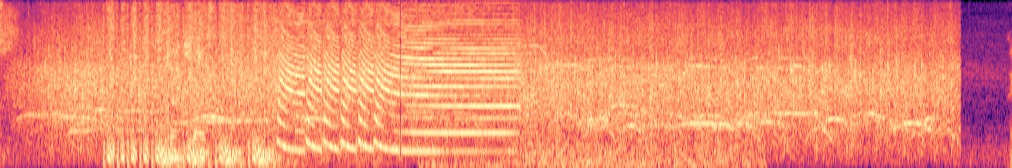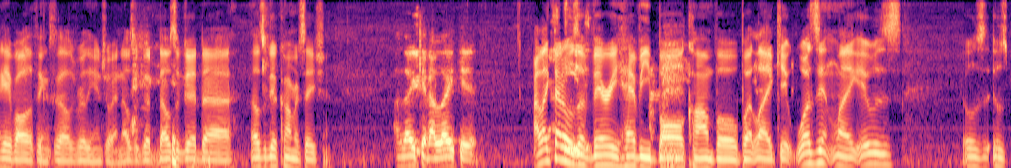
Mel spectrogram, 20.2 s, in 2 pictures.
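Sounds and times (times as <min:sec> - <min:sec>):
canned applause effect with clapping and cheering: 0:00.0 - 0:09.6
air horn blasts: 0:01.7 - 0:05.5
speech: 0:10.2 - 0:20.2.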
